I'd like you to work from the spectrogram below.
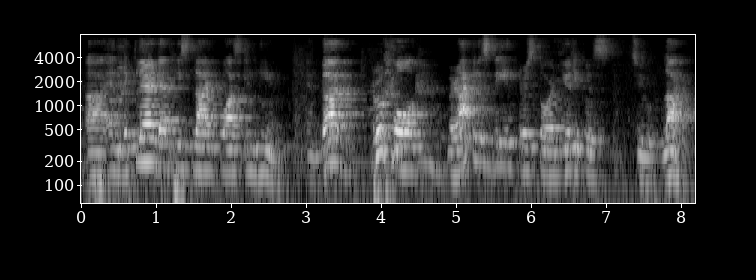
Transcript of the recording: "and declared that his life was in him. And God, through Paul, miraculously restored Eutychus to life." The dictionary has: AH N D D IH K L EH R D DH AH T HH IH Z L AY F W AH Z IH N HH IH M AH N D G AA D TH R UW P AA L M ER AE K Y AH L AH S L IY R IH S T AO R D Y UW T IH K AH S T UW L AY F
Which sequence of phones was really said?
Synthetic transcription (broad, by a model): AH N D D IH K L EH R D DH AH T HH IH S L AY F W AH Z IH N HH IH M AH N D G AA D R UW F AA L M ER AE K Y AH L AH S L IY R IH S T AO R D Y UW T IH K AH S T UW L AY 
